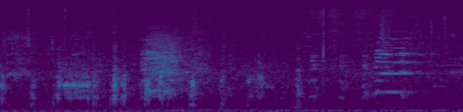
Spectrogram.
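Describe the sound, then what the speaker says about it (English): Several chickens cluck and squawk nearby in bursts, a busy barnyard chatter with low background rumble. "The chickens are making a ton of noise."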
